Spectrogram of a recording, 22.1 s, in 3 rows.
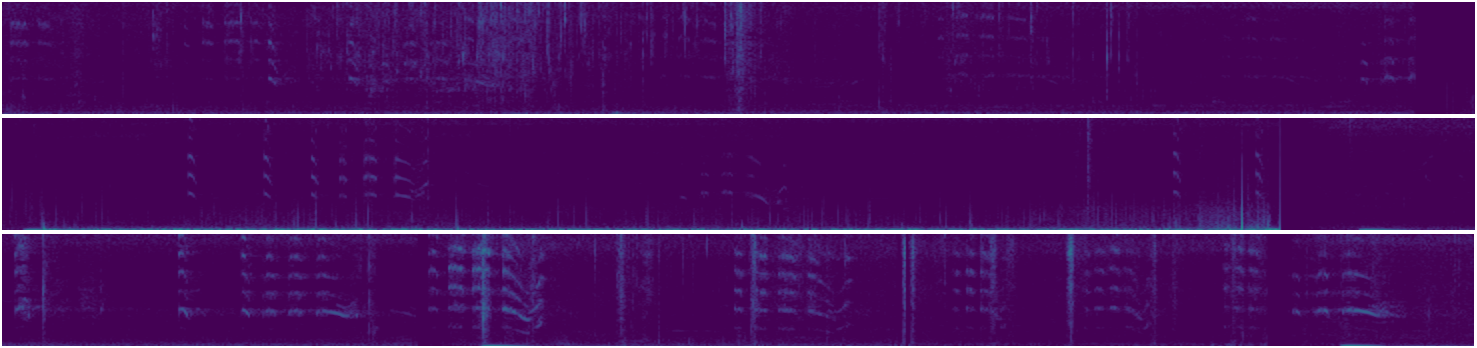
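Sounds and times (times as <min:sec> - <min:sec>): small birds chirping: 0:00.0 - 0:07.1, 0:10.5 - 0:11.6, 0:13.2 - 0:22.0
water dripping into pool: 0:04.4 - 0:05.8
low steady rumble: 0:07.5 - 0:13.8.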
